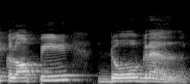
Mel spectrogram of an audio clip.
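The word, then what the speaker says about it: Clopidogrel: Yes please note the name of the drugs, that is drugs name is क्लोपिड्रिगल, ठीक है। First है आपका क्लोपी, इसको प्रोनाउंस करना सीखिए, क्लोपिडोग्रेल, ठीक है, क्लोपिडोग्रेल यहाँ पे पहला ड्रग है।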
